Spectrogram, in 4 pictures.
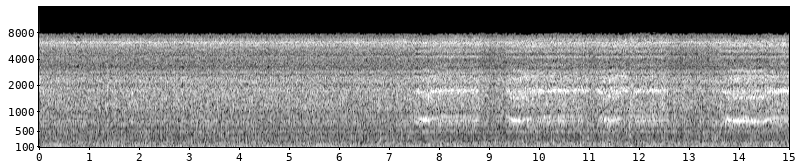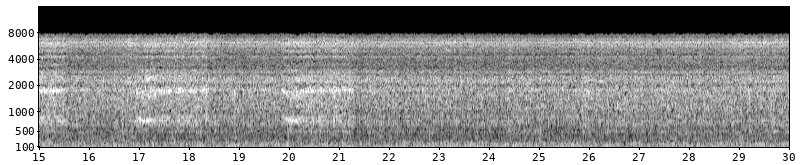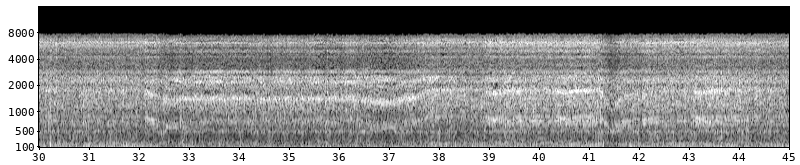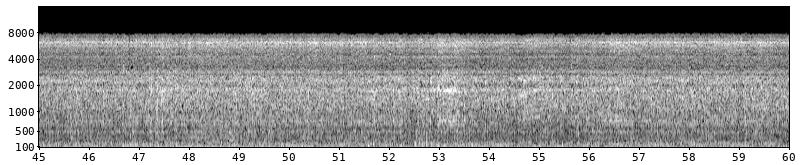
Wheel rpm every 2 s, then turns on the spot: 230, 230, 240, 230, 230, 230, 230, 230, 230, 230, 230, 230, 230, 230, 230, 230, 190, 160, 170, 220, 210, 210, 230, 230, 230, 230, 230, 230, 230, 230.
none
